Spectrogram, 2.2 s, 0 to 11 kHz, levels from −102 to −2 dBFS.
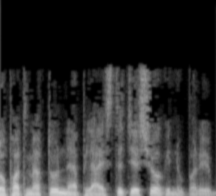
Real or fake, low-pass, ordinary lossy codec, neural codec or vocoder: fake; 7.2 kHz; MP3, 32 kbps; codec, 16 kHz, 0.5 kbps, X-Codec, WavLM features, trained on Multilingual LibriSpeech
